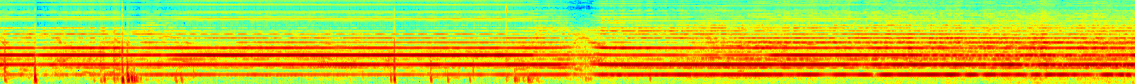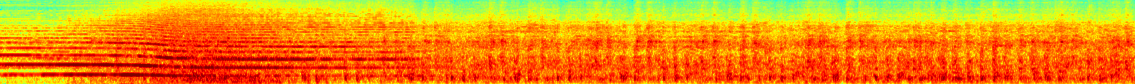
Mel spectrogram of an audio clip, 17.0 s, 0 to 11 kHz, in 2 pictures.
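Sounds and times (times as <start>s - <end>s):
train horn blast: 0.0s - 12.0s
train rushing past: 6.6s - 17.0s.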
